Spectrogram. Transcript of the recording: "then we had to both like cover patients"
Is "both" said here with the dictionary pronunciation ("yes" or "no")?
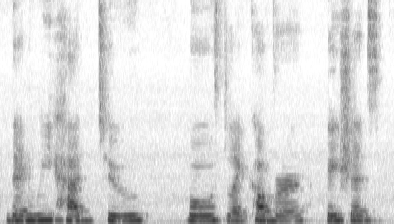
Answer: no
